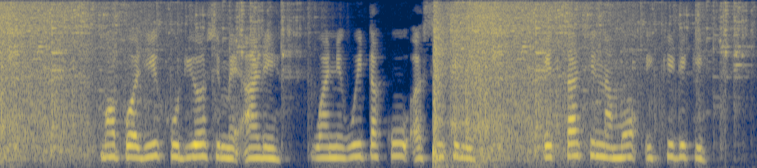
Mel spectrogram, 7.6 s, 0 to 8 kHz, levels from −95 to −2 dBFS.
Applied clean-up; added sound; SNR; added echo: none; Shatter; 2 dB; none.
